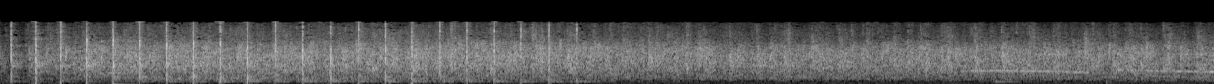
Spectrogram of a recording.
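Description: A crowd breaks into loud, sustained applause, with sharp rhythmic claps standing out over the dense clapping for the first half before it settles into a steady, even roar.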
